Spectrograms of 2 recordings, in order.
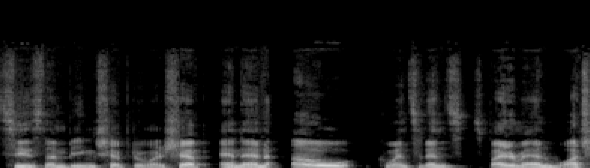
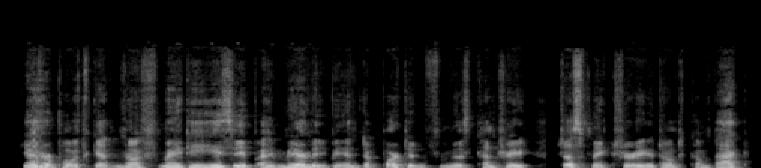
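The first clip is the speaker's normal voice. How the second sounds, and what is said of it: Thick put-on Irish accent. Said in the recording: “I always give the cops thick Irish accents because it's more fun that way. So we've got an Irish cop going”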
